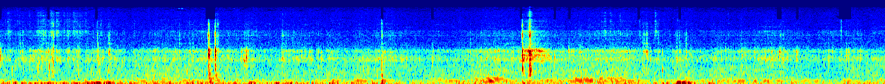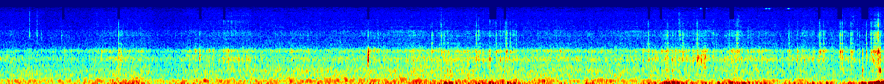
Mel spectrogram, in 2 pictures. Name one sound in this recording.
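Wind rushes past the microphone.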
